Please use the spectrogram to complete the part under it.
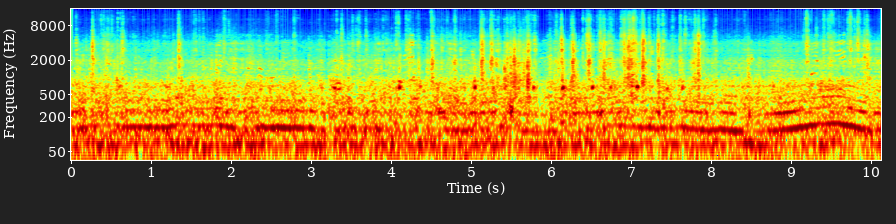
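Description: Gravel and stones clatter against the underside of a car.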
